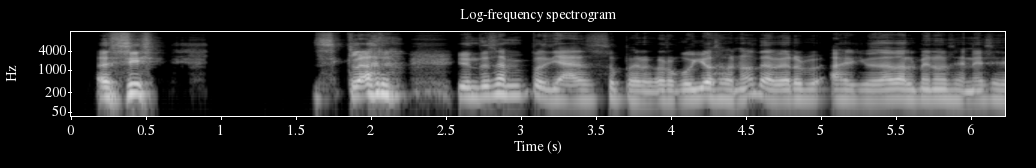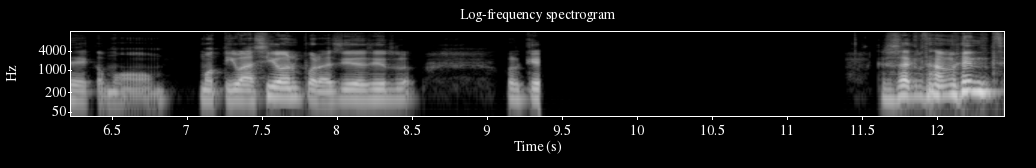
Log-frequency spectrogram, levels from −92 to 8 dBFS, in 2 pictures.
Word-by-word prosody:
ah 150 - +5
sí, 195 +5 +7 1.2
Sí - - -6
claro, 185 +1 +6 0.5
y - - +1
entonces, 160 +4 +2
a - - +5
mí, 170 -1 -3
pues, 160 -7 -3
ya 125 -1 +1
superorgulloso, 125 +1 -2
¿no?, 135 +2 -4
de - - -2
haber 125 +1 0 0.2
ayudado 125 +1 -2
al 130 -1 -1
menos 130 0 -2
en 115 -2 -5
ese 120 -1 -6
como 105 -1 -13 0.2
motivación, 125 +4 -1
por 110 - -3
así 110 +4 -5
decirlo, 130 +1 -4 0.6
porque 135 0 -4 2.3
Exactamente. 180 - +3
130 Hz, 125 wpm, -20 LUFS, 120-150 Hz, 2.3 s, sí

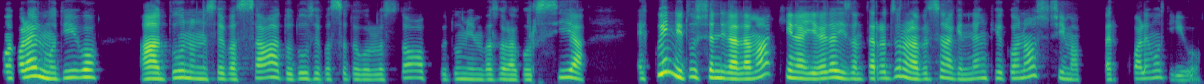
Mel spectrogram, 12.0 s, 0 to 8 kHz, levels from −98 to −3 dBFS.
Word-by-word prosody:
qual 245 +3 +5
è - - +9
il 300 - +7
motivo? 245 +4 +2 0.5
"Ah 205 0 +7
tu 235 +5 -1
non 205 -3 -1
sei 200 +2 -5
passato, 190 +3 -1
tu 205 +2 -5
sei 200 0 -8
passato 185 0 -9
con 175 0 -8
lo 180 - -7
stop, 230 +2 -9
tu 195 +3 -13
mi 195 -1 -5
hai 180 - -7
invaso 180 +1 -6
la 175 -1 -3
corsia". 225 +5 -2 0.5
E 210 -1 -9
quindi 370 - +6
tu 265 +4 -3
scendi 235 -1 +2
dalla 200 -1 +6
macchina 255 - +1
e 200 - +1
gliele 205 +2 +2
dai 250 0 +4
di 215 - -1
santa 205 0 -4
ragione 220 +6 -2
a - - +2
una 200 -1 +4
persona 200 +4 -4
che 190 -2 -7
neanche 215 +2 -7
conosci, 245 - -5
ma 175 -2 -8 0.2
per 185 -1 -8
quale 210 +1 -6
motivo? 170 -11 -11
210 Hz, 215 wpm, -22 LUFS, 190-240 Hz, 0.5 s, è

